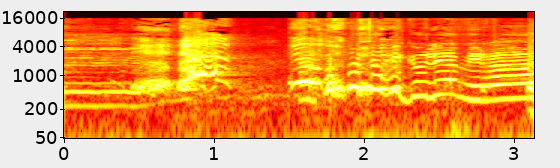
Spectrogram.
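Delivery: asking through laughter; words broken by real laughs; laughing. Real, not acted. Laughing at giggling child.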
